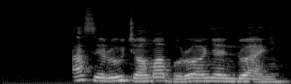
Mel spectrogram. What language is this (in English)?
Igbo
